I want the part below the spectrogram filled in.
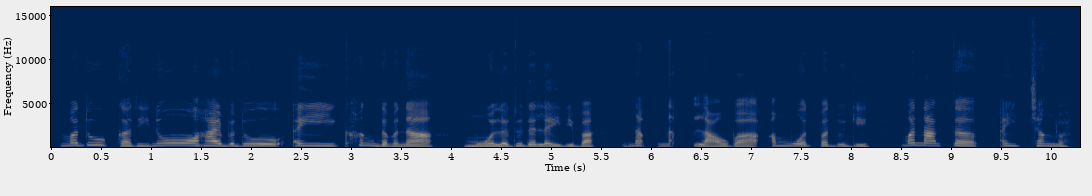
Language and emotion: Manipuri, disgusted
